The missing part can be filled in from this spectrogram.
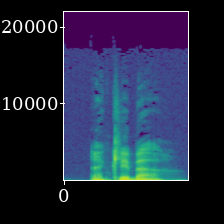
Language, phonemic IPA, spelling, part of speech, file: French, /kle.baʁ/, clébard, noun, Fr-clébard.ogg
- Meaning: dog; pooch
